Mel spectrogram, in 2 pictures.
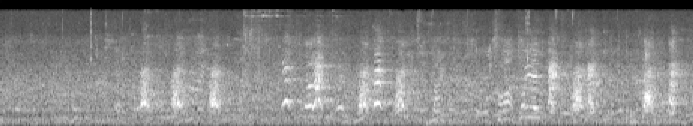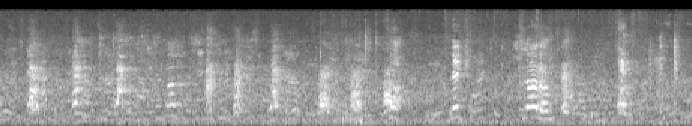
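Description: Border collie barking in short, sharp barks over and over, about two a second, as it runs an agility course; the barking starts about two seconds in.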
